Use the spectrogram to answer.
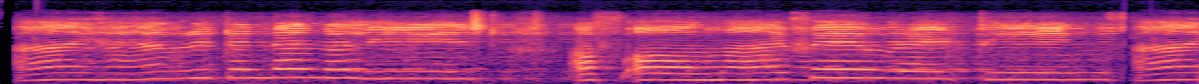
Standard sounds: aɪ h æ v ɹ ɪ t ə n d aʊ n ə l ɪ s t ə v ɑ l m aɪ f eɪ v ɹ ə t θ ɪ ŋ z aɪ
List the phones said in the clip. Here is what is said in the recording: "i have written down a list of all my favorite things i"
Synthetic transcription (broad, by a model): aɪ h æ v ɹ ɪ t ə n d aʊ n ə l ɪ s t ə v ɑ l m aɪ f eɪ v ɹ ə t t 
